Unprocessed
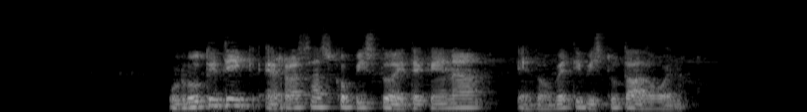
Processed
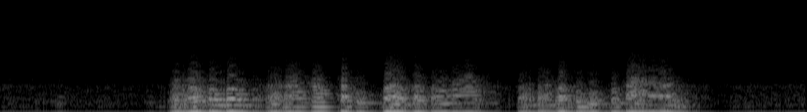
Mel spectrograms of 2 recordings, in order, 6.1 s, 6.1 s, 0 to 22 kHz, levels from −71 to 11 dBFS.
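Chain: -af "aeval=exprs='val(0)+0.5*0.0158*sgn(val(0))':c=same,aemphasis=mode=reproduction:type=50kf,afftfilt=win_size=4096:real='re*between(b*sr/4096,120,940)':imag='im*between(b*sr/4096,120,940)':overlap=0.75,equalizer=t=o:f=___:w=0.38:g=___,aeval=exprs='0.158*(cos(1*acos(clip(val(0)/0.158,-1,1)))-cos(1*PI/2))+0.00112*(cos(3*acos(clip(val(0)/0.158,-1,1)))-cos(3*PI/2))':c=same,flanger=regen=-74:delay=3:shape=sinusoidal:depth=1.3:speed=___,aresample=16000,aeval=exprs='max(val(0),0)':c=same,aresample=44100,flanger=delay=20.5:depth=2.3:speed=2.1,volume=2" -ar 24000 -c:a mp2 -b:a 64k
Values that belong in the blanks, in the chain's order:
640, -4.5, 0.47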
